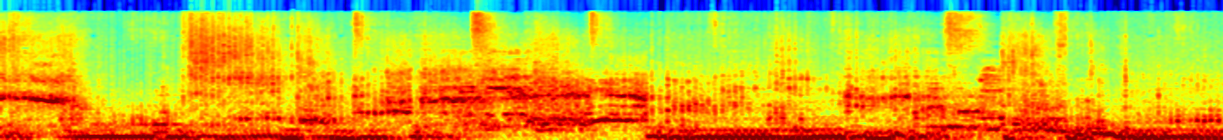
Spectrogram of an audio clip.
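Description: Loud live praise music from a church band, with heavy bass and voices singing over it.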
